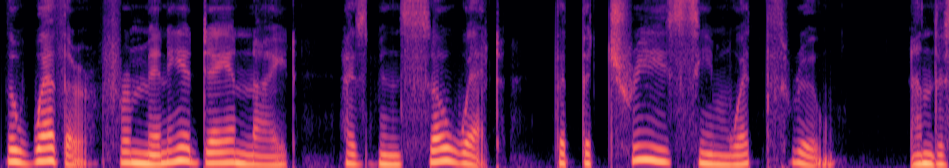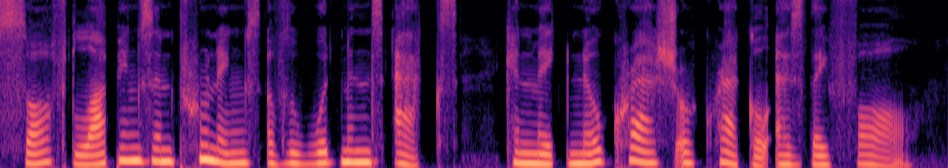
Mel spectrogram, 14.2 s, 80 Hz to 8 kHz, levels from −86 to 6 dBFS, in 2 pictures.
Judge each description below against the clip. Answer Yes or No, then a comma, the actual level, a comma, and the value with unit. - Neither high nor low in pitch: Yes, medium, 175 Hz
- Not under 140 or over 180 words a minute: Yes, average, 155 wpm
